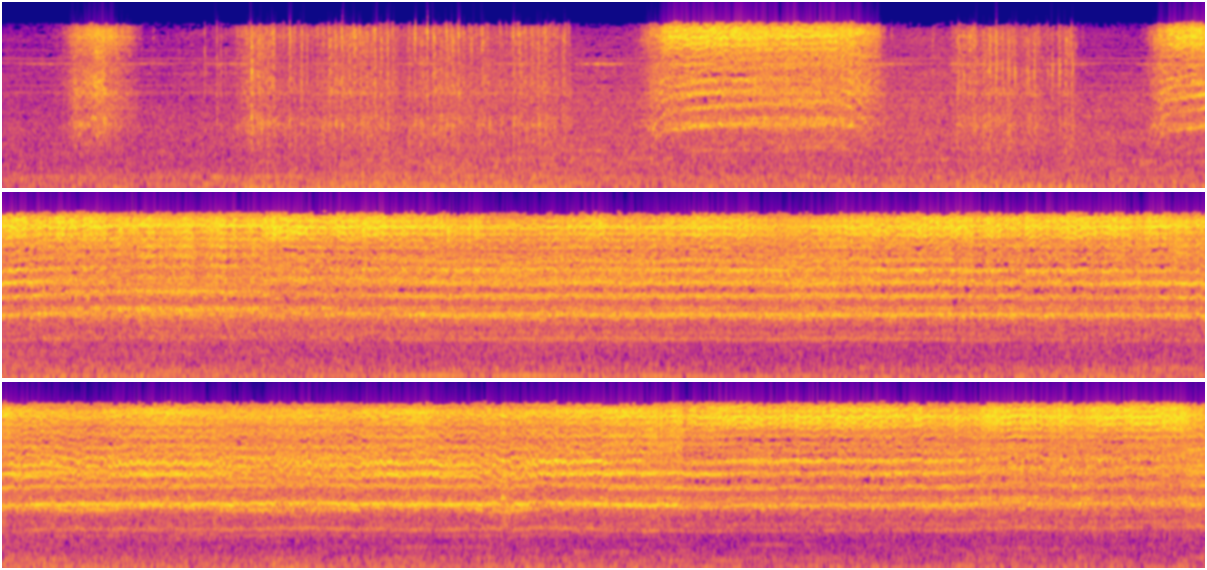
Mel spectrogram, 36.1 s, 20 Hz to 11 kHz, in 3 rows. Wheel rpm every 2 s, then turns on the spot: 20, 20, 30, 100, 60, 30, 160, 170, 160, 150, 150, 150, 150, 150, 150, 150, 150, 160.
2-6 8-10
